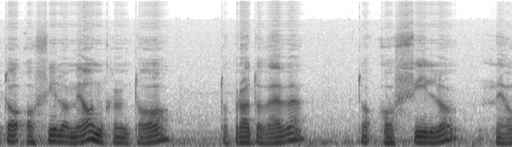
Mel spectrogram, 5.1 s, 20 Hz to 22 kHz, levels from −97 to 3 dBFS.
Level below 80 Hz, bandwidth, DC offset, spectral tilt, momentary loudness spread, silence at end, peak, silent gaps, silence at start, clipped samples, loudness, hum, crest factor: -46 dBFS; 13 kHz; under 0.1%; -8.5 dB/octave; 16 LU; 0 s; -6 dBFS; none; 0 s; under 0.1%; -22 LUFS; none; 16 dB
